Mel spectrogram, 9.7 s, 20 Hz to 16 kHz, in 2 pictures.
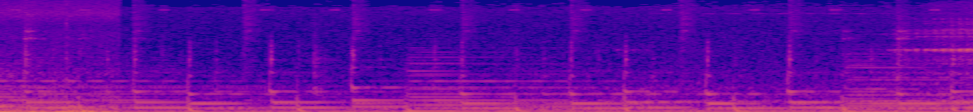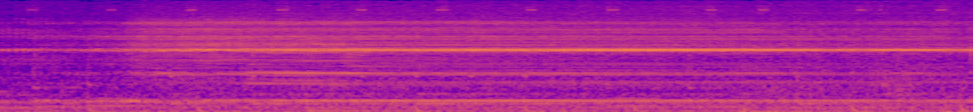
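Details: KitchenAid/Whirlpool refrigerator (e.g. KFIS29BBBL, WRF759SLAF) running normally in diagnostic test mode after the stuck refrigerant 3-way solenoid valve was replaced; background music fades into a steady hum with a thin high whine, even.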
